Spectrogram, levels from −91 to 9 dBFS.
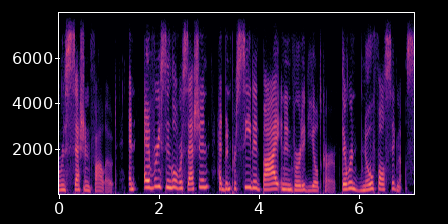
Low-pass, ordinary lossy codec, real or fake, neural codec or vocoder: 7.2 kHz; Opus, 24 kbps; real; none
